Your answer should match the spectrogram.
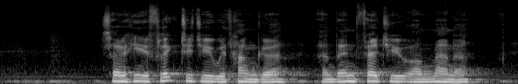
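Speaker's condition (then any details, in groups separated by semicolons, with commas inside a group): Parkinson's; Parkinson's exercise programmes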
